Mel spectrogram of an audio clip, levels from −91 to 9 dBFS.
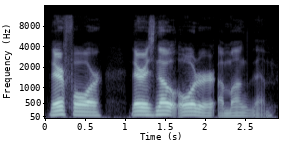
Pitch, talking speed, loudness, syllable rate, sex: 105 Hz, 145 wpm, -19 LUFS, 5.3 syllables/s, male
